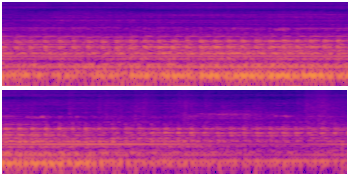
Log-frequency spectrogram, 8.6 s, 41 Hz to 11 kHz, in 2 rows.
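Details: Brand-new Bosch Serie 4 EcoSilence washer, technician-installed, transit screws removed, balanced: spin from about 400 to 1400 rpm, loaded or empty, steady deep droning hum with rough rumble, loud drum/spindle noise while brushless motor quiet; cause unclear.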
